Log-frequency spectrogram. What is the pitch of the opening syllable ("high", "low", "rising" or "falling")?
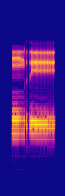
high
